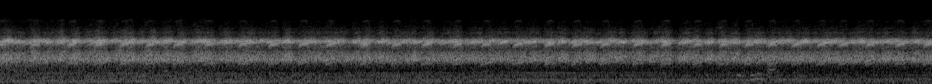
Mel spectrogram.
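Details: Thousands of frogs calling at once, around 5,000 as stated, form an unbroken ribbit chorus, rapid overlapping croaks blending into a constant high-pitched roar across the whole stretch.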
